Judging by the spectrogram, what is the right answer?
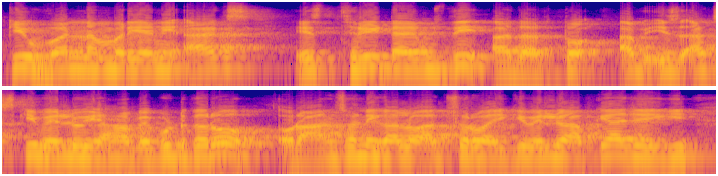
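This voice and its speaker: A young man teaching a maths lesson in a casual mix of Hindi and English, reading each question out slowly and walking students through it step by step. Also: high-pitched, fairly even intonation, bright, forceful tone, echoey room.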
